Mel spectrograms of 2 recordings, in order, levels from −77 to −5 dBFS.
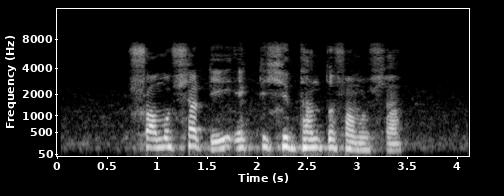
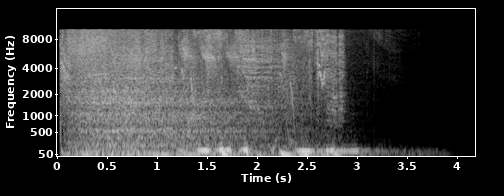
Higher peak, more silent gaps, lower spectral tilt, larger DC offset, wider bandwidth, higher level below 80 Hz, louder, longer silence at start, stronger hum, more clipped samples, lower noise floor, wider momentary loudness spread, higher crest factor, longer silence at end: first, -2 dBFS vs -6 dBFS; neither; first, -6.5 dB/octave vs -1 dB/octave; neither; second, 7.6 kHz vs 10.5 kHz; second, -56 dBFS vs -32 dBFS; about the same, -18 LUFS vs -17 LUFS; first, 0.75 s vs 0 s; neither; neither; second, -51 dBFS vs -58 dBFS; about the same, 8 LU vs 7 LU; about the same, 18 dB vs 16 dB; second, 0.7 s vs 0.95 s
